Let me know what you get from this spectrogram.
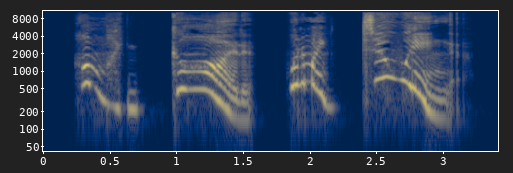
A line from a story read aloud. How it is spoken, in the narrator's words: I cried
